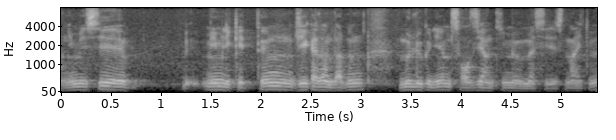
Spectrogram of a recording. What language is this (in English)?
Kazakh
